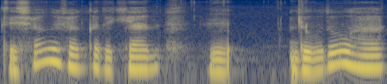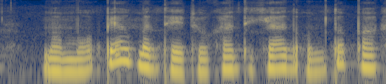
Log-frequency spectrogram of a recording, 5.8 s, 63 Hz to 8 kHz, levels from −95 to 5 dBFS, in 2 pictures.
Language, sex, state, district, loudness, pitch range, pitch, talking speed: Mizo, male, Mizoram, Aizawl, -18 LUFS, 135-165 Hz, 150 Hz, 225 wpm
